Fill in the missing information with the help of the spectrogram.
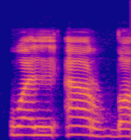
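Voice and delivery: slow "वल अर्द" with thick r and d; "वल अर्द" recited full-mouthed; heavy letters. Shown as a demonstration. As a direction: darken "र" and "द" in "वल अर्द". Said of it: "भारी पढ़ते हैं".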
